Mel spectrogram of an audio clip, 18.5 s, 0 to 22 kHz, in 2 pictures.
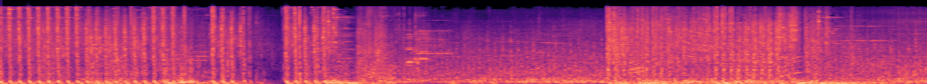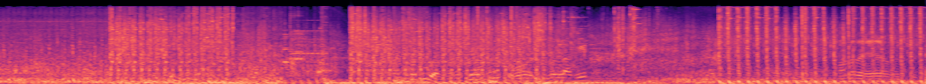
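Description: Gunfire in Warzone 2, dense rapid automatic bursts that run almost continuously with loud booms and a brief drop near the start, with a voice talking at times beneath the shooting.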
